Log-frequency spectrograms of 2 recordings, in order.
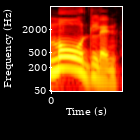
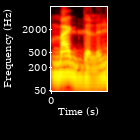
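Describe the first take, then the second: First: The name is shortened to two syllables. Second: The name is said in full with three syllables. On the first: The speaker calls it right. "It's Magdalen" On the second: The speaker calls it wrong. "It's not Magdalen"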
